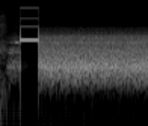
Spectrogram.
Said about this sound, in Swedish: Nu, nu ringer Paulinas morsa.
